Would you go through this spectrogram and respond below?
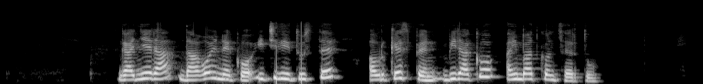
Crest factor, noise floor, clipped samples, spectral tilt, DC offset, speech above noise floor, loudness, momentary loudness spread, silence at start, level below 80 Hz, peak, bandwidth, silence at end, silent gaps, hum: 12 dB; -75 dBFS; under 0.1%; -8 dB/octave; under 0.1%; 64 dB; -12 LUFS; 5 LU; 1.2 s; -54 dBFS; 0 dBFS; 7.2 kHz; 1.05 s; none; none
